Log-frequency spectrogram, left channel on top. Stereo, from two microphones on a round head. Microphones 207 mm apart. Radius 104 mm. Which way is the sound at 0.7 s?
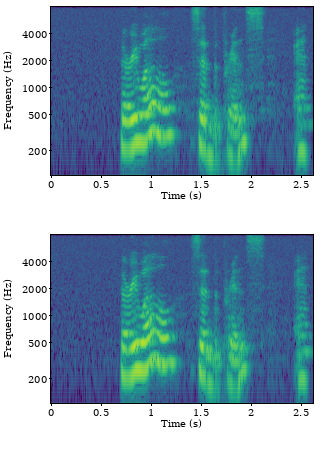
20° right (ahead or behind).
